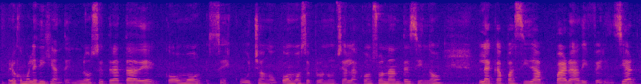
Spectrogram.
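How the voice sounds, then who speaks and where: A woman explaining a lesson to students, pausing often with fillers and checking questions. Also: mid-range voice, dark tone, a little hiss or hum. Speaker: teacher.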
